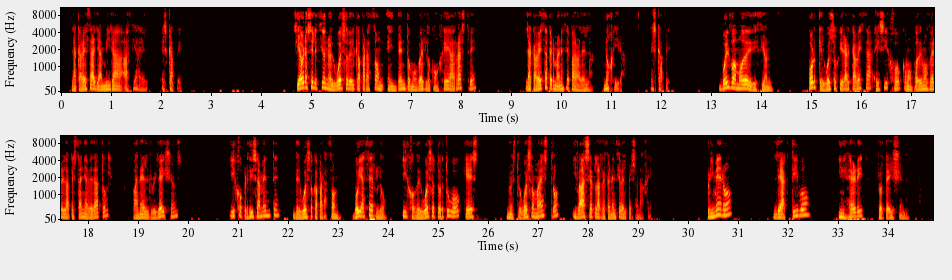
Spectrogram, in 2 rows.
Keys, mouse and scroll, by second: 7.4 right click, 8.5 Escape, 8.5 g, 13.7 Tab, 14.8 Tab, 17.7 right click, 20.2-23.3 drag, 34.4 click.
